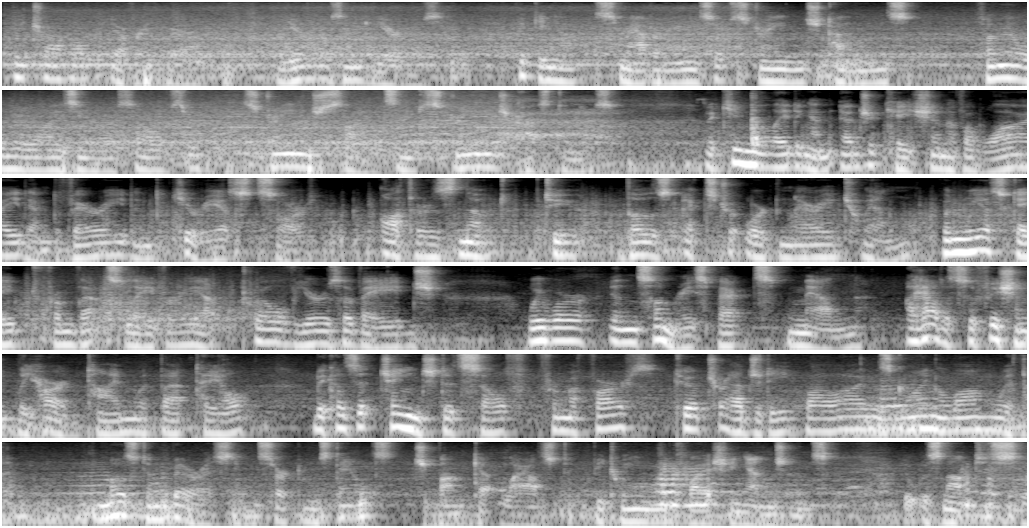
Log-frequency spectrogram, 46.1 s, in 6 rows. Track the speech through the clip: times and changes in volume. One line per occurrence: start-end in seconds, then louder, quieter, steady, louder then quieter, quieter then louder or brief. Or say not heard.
0.1-46.0 steady.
